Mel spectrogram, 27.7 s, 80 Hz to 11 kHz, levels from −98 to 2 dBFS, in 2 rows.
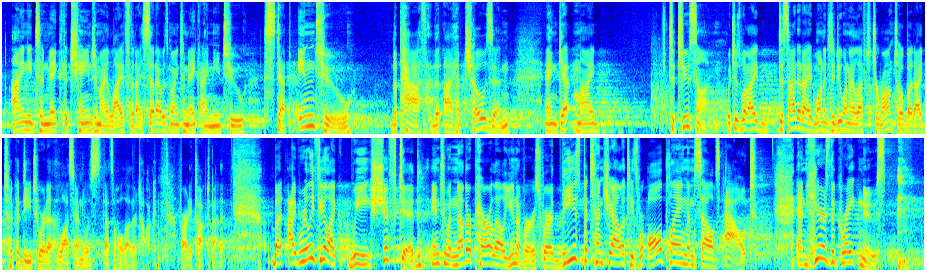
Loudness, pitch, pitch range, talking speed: -25 LUFS, 150 Hz, 130-190 Hz, 195 wpm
